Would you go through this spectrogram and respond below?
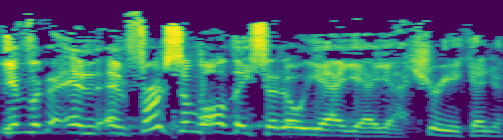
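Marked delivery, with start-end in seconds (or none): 1.8-3.1 cynically sarcastic tone. Retelling a guard's reply to a request to visit: imitating a sarcastic guard. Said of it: "cynical, sarcastic".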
